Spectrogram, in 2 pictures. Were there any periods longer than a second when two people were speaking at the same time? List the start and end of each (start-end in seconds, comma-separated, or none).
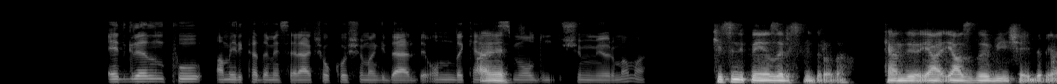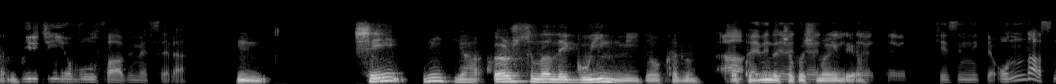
17.7-19.3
